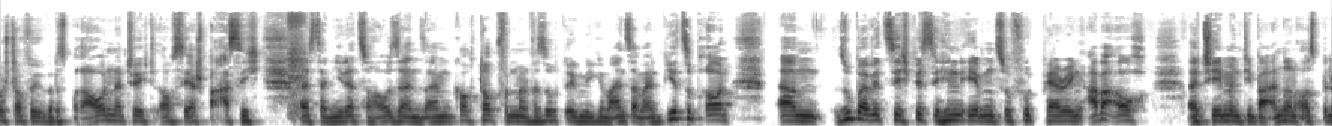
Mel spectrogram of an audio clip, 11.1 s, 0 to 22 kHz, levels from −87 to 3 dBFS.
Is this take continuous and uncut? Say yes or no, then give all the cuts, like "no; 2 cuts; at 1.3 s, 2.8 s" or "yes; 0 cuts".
yes; 0 cuts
